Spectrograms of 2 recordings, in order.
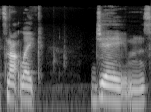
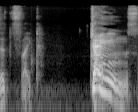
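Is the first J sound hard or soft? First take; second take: soft; hard. First: The J at the start is soft and relaxed. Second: The J at the start is hard and harsh. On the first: The speaker calls it wrong. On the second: The speaker calls it right. "you have to say J really hard"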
